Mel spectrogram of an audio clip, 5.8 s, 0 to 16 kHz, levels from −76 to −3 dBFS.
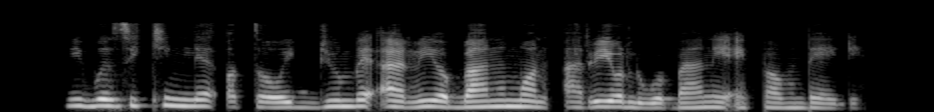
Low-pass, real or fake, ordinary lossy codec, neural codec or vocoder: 7.2 kHz; fake; none; codec, 16 kHz, 0.5 kbps, X-Codec, HuBERT features, trained on balanced general audio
